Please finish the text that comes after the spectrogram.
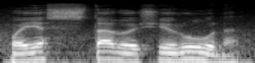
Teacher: با ساکن پر قلقلہ ہوگا. رو پیش کی وجہ سے پور پڑھا جائے گا. · رو واو مدہ ہے، ایک الف کی مقدار کے برابر کھینچ کر پڑھیں گے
